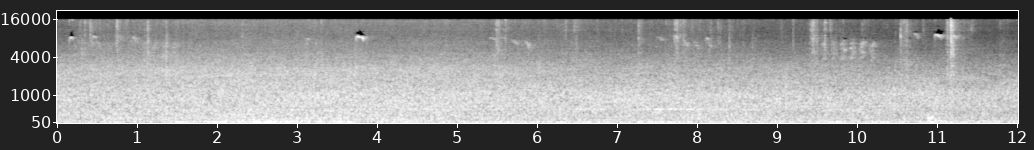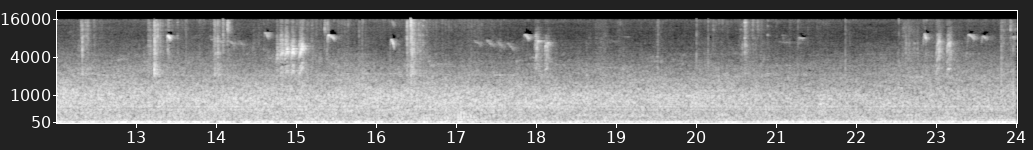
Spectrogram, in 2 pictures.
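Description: Garden birds giving short, high chirps, scattered at first and more frequent from about ten seconds in, over a steady background noise.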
